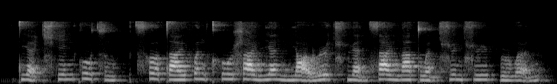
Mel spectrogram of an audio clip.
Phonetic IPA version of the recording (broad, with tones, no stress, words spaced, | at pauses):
t̪jɛ̰˨˩t͡ɕʰi˧˥nku˥˩t͡sʊ˩ŋ | t͡sʰɤ˥˩t̪a˧˥ɪ̯ fə˥˩nkʰu˥ʂa˥˧ɪ̯n̪jɛ˥˩n mjɑ̰˨˩ʊ̯ɻɻ̩˥˩t͡ɕʰɥɛ̰˨˩nsa˥˧ɪ̯ n̪ä˥˩t̪wə̰˨˩n ɕy˥˩nɕy˥ | ɻwə̰˨˩˦n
